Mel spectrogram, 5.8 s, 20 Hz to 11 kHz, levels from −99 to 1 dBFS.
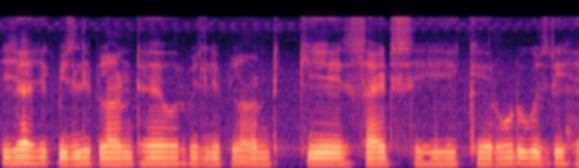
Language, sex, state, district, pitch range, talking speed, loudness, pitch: Hindi, male, Jharkhand, Deoghar, 115-120 Hz, 155 wpm, -18 LUFS, 115 Hz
